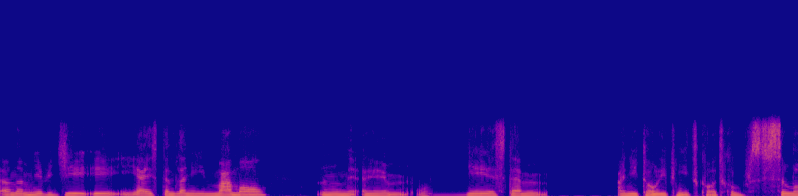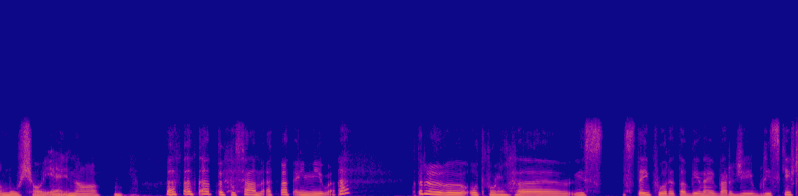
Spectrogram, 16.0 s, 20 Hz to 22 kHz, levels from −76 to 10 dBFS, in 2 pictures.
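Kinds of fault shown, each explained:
Opus voice compression: The speech has passed through a low-rate voice codec built on linear prediction. Nothing is left above 8.9 kHz, so the band stops at wideband. The damage is heavy for the whole clip. The speech sounds muffled and hoarse, with a slightly robotic edge, because the excitation is coded coarsely. The sound points to Opus in its SILK mode at around 10 kbps, working in 20 ms frames.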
